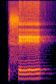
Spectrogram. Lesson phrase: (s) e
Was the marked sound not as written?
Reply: no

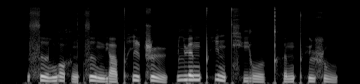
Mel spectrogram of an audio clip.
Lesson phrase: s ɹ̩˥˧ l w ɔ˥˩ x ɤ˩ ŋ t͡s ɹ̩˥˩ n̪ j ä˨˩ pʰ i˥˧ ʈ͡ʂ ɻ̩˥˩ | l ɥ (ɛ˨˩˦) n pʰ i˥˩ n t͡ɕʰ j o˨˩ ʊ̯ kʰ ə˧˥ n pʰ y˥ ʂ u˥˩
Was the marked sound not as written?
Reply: yes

